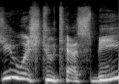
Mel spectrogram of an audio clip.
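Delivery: big booming wizard voice. In a fantasy role-play, a character challenges riders with arcane power: booming voice. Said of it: "He says in a boom booming voice".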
